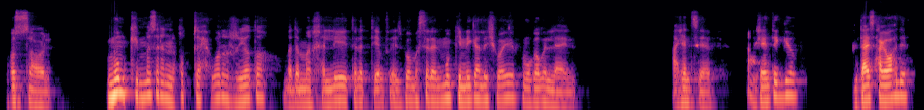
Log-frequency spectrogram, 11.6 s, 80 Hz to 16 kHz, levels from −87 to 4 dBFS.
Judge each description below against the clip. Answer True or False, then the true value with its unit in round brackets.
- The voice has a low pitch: True (130 Hz)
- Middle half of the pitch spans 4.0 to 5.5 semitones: False (3.5 semitones)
